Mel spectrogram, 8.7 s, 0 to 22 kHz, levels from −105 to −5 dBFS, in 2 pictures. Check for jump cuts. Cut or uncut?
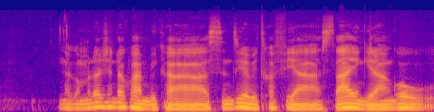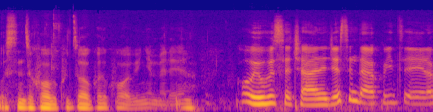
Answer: uncut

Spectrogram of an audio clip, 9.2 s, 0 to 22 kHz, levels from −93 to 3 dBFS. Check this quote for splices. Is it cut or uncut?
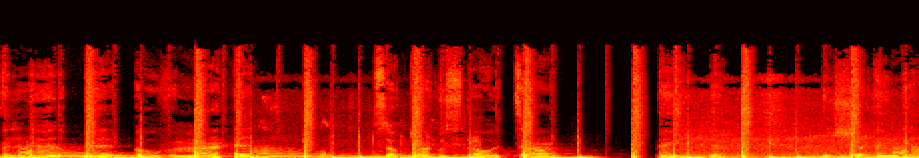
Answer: uncut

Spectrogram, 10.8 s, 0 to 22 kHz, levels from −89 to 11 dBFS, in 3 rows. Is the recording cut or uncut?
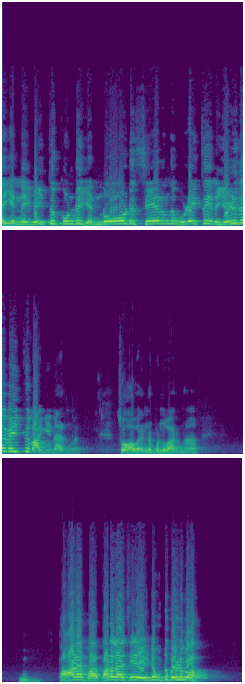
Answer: uncut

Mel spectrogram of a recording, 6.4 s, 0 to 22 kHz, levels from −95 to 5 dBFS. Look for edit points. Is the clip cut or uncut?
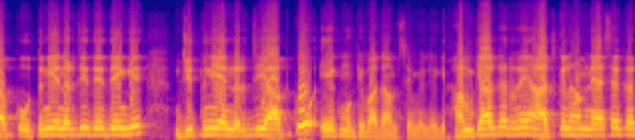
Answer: cut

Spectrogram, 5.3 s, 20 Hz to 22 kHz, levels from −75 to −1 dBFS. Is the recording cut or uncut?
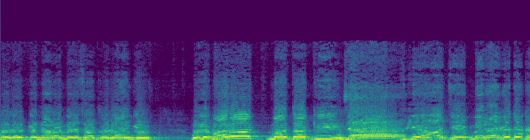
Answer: cut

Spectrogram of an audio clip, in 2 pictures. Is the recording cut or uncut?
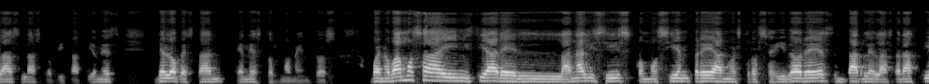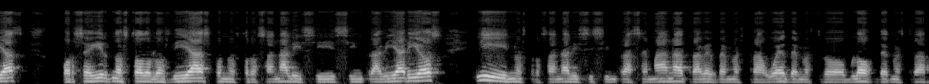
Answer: cut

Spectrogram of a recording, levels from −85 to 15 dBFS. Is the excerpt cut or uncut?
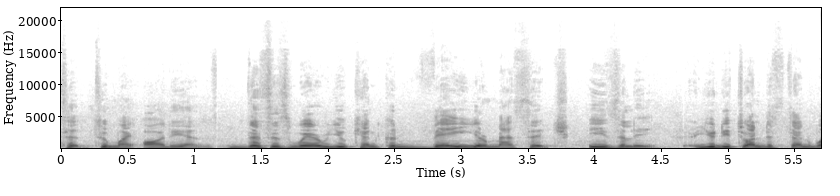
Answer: cut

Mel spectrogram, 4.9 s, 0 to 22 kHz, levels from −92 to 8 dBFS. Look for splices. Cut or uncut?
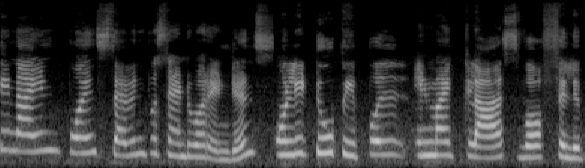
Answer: cut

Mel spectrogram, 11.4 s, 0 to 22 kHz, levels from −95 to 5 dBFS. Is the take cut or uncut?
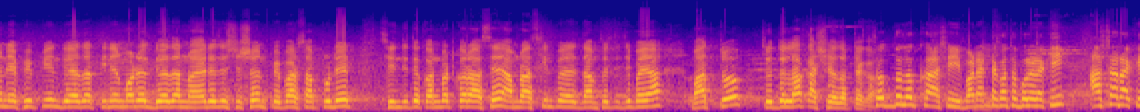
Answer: uncut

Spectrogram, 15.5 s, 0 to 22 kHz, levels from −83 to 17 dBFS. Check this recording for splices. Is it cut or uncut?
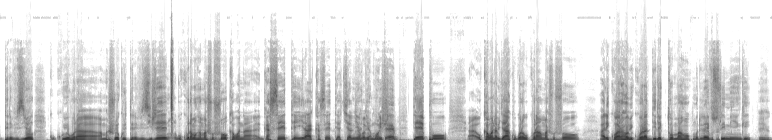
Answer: cut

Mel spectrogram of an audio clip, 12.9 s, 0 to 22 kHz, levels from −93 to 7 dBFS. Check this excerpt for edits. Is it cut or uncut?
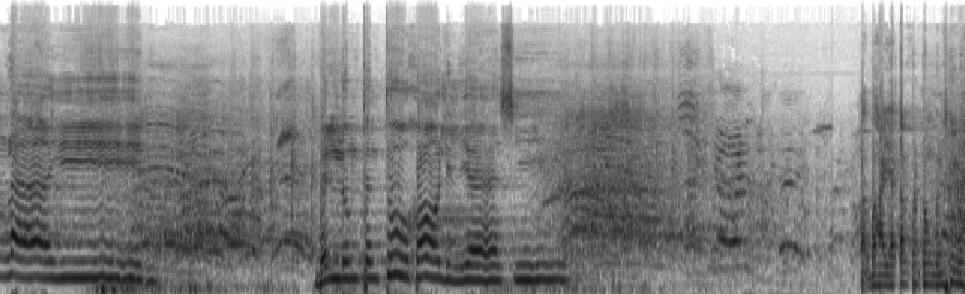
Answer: cut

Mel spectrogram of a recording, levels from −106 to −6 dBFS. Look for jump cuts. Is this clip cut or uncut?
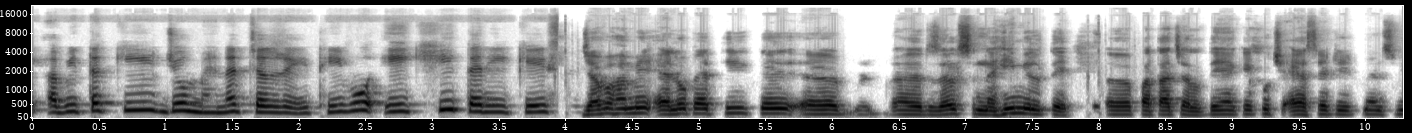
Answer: cut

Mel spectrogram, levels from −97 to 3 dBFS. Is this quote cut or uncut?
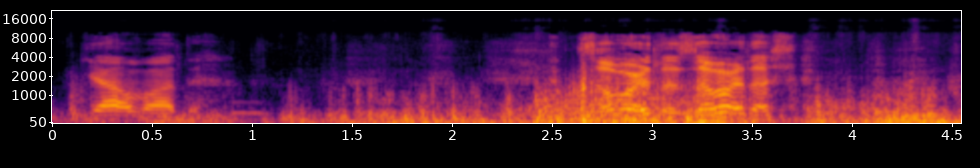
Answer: uncut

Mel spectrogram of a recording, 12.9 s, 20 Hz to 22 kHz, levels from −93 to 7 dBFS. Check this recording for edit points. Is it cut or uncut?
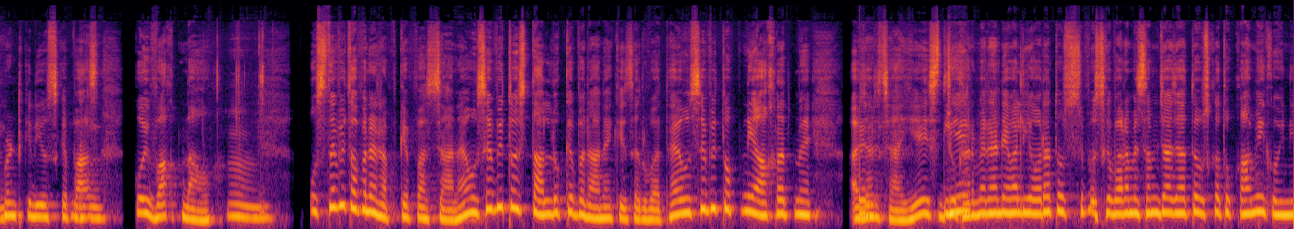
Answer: cut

